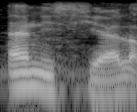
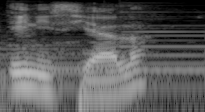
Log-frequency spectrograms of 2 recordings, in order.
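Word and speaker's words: initial: إنيسيال إنيسيال، ما أقولش أنيسيال غلط، إنما أقول إنيسيال لأن جه وراء حرف متحرك.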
